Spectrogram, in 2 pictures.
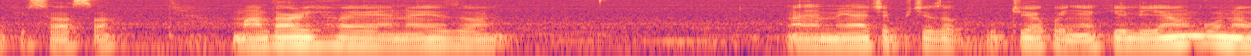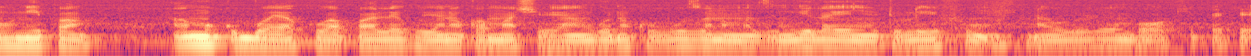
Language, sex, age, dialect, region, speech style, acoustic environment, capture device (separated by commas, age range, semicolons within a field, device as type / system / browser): Swahili, male, 25-34, Kenya - Nairobi Sheng-influenced, Kenya, relaxed, silence, desktop / Windows / Chrome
